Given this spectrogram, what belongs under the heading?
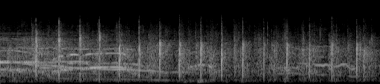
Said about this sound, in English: Yes, give her a round of applause.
